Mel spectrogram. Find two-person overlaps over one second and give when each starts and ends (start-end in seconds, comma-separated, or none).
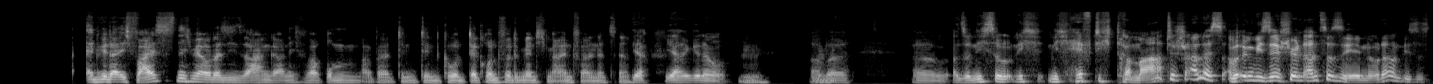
none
